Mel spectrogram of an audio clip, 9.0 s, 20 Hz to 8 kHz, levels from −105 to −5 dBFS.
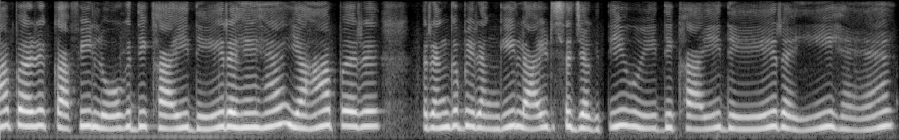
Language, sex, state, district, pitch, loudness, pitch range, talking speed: Hindi, female, Chhattisgarh, Sukma, 295 Hz, -22 LUFS, 275-315 Hz, 125 wpm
